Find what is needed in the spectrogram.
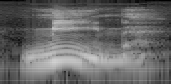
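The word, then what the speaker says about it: מן: The word from is pronounced mean.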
